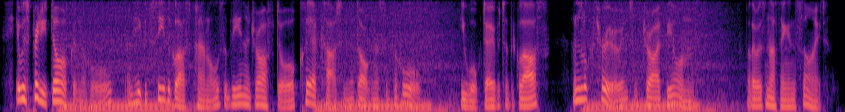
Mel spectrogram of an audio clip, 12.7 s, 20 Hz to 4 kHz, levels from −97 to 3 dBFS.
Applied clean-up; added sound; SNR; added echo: none; Engine / Car; 7 dB; none.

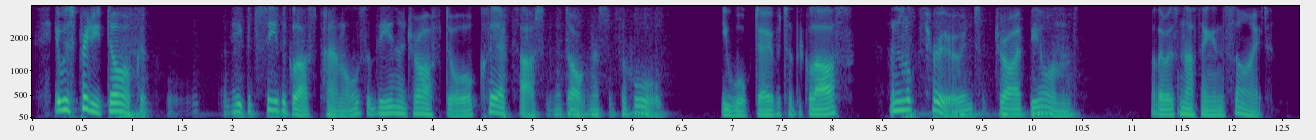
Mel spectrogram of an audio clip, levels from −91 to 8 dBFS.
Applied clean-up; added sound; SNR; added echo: neural mask model RNNoise.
